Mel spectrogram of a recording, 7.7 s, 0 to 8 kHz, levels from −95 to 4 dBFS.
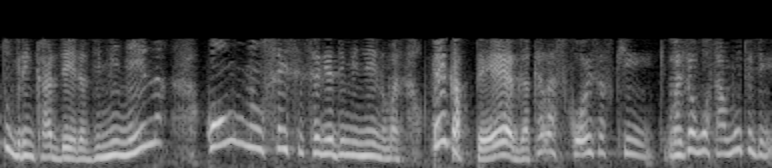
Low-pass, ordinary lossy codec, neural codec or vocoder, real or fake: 7.2 kHz; AAC, 16 kbps; codec, 16 kHz in and 24 kHz out, 1 kbps, XY-Tokenizer; fake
